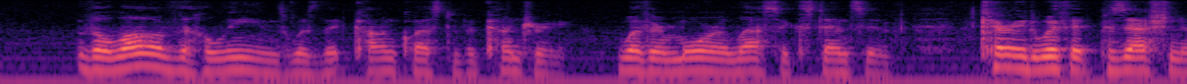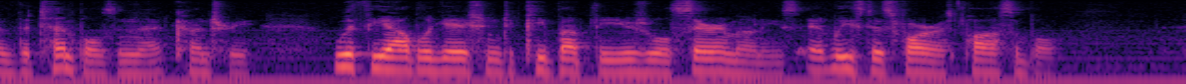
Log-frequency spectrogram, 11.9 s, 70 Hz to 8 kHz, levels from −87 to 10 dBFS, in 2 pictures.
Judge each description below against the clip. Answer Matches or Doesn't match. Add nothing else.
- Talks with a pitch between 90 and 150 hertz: Matches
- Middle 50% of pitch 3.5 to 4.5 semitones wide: Doesn't match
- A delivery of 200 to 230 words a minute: Matches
